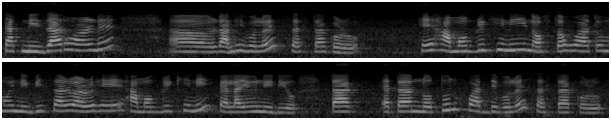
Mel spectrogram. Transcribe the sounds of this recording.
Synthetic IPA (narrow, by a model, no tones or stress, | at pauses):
taknizadʱɔɹɔnɛ | ɹandʱibɔlojsɛstakoɹʊ̃ | xejxamɔɡɹikʰininɔstɔɦʊwatʊmojnibisaɹʊ̃aɹuxejxamɔɡɹikʰinipɛlajʊ̃nidiʊ̃ | tak̚ | ɛtanotunxʊwat̚dibɔlojsɛstakoɹʊ̃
